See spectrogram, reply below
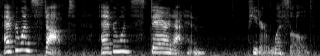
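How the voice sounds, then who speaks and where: A woman reading a children's novel aloud in an expressive storybook style. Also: a little high, slow pace, rough recording.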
